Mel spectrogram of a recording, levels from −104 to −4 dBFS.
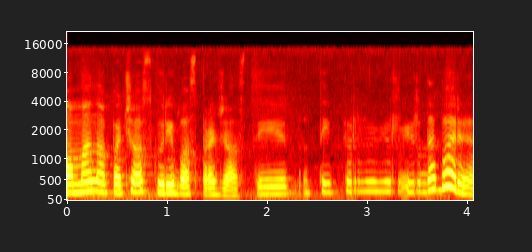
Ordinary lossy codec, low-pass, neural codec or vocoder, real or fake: MP3, 96 kbps; 14.4 kHz; none; real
